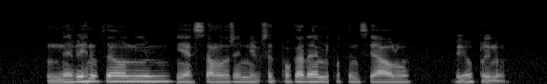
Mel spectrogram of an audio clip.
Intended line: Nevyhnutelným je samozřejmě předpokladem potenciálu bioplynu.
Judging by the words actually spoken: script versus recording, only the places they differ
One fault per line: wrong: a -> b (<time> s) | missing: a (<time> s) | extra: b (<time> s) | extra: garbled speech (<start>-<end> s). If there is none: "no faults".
no faults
